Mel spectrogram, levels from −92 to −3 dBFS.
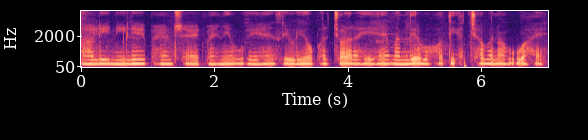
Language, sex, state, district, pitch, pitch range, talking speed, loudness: Hindi, female, Uttar Pradesh, Saharanpur, 215 Hz, 205-220 Hz, 160 wpm, -17 LUFS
